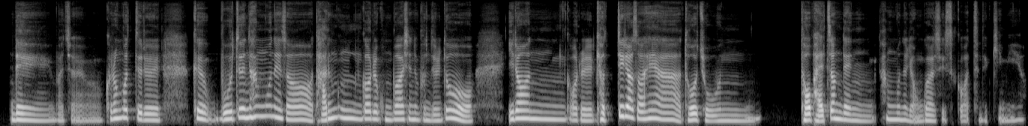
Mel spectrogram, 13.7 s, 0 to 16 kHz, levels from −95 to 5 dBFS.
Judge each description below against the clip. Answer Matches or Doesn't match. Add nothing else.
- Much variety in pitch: Doesn't match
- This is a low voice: Doesn't match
